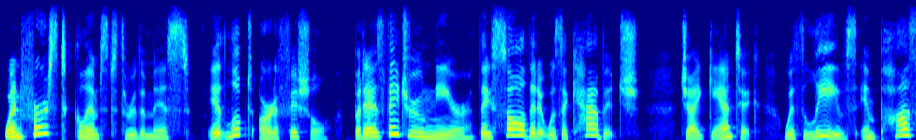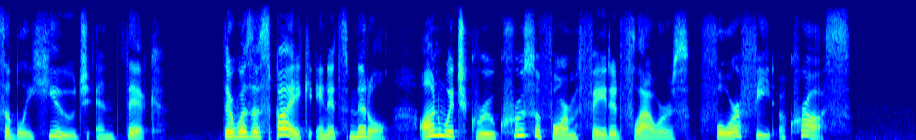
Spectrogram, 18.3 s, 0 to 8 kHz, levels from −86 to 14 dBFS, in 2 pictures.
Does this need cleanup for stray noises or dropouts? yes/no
no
